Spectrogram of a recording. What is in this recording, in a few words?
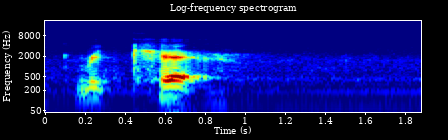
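"its tail", Hupa, male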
